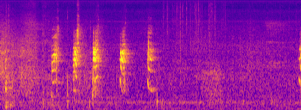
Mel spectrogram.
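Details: Channa, a chatty Bengal cat, talks with her owner in short, bright chirping meows. Six quick chirps come in an uneven run, then a pause before one more, over a soft background hiss.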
